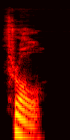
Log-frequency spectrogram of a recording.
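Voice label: "thrall", Australian English; pronunciations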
